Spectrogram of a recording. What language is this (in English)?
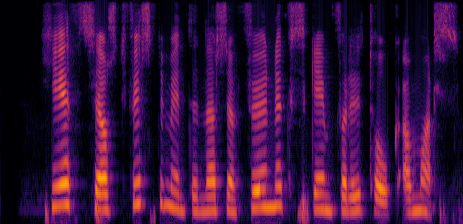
Icelandic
